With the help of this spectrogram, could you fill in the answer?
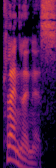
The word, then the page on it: cleanliness: anglais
